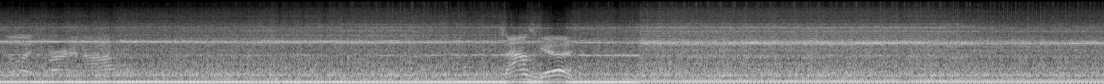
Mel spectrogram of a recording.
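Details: Supercharged Nissan 370Z Nismo (VQ engine) first start after air-to-air conversion, timing and gallery gasket refresh: smooth even idle with steady low drone, no knocks or misses, running rich at about 40 psi fuel pressure; normal idle.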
